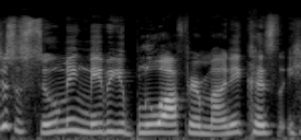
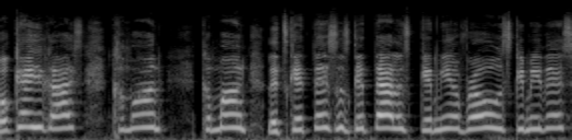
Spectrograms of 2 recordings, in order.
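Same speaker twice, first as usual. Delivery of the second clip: high, louder pleading streamer voice; begging streamer; 7 semitones higher, 5 dB louder than usual. Retold or imitated. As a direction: beg the viewers like a needy streamer. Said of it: "he's just sitting there saying".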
